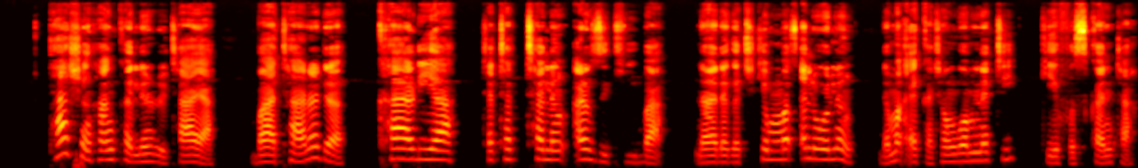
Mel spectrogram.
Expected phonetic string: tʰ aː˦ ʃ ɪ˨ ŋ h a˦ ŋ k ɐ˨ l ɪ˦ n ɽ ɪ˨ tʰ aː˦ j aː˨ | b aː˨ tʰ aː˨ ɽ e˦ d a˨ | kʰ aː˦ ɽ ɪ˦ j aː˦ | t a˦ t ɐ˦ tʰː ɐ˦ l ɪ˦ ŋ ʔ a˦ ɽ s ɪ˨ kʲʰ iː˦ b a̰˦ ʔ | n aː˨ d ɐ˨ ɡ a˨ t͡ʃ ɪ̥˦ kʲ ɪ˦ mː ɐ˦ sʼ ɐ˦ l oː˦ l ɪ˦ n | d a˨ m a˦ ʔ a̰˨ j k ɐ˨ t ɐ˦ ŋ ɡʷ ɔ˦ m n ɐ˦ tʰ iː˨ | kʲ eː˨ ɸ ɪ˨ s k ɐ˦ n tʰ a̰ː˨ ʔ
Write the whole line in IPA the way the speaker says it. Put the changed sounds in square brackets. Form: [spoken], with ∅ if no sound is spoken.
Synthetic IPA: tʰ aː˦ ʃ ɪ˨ ŋ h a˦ ŋ k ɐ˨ l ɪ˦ n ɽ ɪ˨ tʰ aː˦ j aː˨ | b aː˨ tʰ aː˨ ɽ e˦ d a˨ | kʰ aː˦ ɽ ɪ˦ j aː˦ | t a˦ t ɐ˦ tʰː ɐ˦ l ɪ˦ ŋ ʔ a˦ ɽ [z] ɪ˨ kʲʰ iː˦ b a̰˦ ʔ | n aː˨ d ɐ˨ ɡ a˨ t͡ʃ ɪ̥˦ kʲ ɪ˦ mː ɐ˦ sʼ ɐ˦ l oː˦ l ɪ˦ n | d a˨ m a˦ ʔ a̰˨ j k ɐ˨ t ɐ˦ ŋ ɡʷ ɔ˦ m n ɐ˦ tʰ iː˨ | kʲ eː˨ ɸ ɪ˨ s k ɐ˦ n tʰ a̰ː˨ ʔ

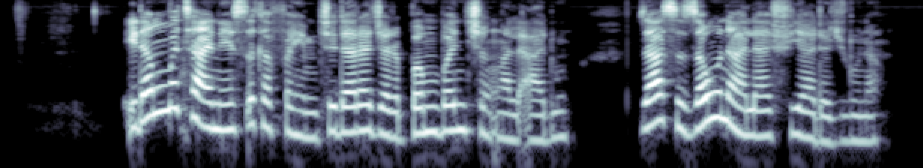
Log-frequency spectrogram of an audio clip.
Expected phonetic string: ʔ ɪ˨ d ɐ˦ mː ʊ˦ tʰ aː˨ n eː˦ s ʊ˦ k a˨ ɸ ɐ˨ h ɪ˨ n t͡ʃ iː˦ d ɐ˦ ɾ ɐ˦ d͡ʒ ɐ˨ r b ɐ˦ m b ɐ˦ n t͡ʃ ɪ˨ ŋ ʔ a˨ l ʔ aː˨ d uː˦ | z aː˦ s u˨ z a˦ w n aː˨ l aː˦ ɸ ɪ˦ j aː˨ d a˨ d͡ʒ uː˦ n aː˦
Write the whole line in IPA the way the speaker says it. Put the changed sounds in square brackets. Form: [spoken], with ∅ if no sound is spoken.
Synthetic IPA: ʔ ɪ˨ d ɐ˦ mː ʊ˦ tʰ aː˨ n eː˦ s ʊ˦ k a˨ ɸ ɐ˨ h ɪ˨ [m] t͡ʃ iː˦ d ɐ˦ ɾ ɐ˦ d͡ʒ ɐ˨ r b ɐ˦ m b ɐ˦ n t͡ʃ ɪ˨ ŋ ʔ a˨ l ʔ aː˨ d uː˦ | z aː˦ s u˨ z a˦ w n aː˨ l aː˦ ɸ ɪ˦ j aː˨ d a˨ d͡ʒ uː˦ n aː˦

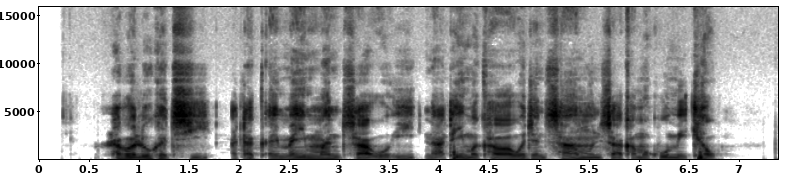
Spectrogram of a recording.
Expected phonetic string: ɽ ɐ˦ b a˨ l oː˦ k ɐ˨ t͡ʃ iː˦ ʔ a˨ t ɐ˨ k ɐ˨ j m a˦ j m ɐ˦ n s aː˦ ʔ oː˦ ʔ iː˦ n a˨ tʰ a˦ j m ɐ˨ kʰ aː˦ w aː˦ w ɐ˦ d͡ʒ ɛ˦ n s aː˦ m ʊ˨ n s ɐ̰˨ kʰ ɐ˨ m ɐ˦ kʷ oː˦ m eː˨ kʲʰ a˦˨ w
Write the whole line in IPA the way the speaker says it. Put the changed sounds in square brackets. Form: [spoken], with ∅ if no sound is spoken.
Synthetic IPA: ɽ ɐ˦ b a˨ l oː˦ k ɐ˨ t͡ʃ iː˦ ʔ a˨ t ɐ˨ [kʼ] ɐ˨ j m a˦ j m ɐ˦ n s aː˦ ʔ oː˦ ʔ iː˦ n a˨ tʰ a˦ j m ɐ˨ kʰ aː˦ w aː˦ w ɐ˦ d͡ʒ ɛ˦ n s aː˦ m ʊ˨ n s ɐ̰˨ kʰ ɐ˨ m ɐ˦ kʷ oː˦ m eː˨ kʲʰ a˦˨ w

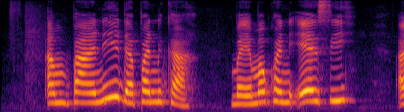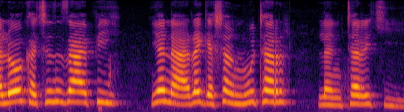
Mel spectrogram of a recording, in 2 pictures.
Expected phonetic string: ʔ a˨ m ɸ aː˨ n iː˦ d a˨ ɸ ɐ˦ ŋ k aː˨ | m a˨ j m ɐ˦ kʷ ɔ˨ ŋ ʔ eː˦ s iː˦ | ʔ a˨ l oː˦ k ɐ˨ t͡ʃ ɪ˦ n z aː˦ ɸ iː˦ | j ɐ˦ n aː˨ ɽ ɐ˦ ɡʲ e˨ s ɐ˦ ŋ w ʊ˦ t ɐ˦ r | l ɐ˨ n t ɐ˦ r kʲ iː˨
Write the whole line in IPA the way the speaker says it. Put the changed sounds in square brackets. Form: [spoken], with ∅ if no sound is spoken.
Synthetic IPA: ʔ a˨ m ɸ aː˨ n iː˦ d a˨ ɸ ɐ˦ ŋ k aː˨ | m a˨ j m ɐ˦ kʷ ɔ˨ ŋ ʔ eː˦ s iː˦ | ʔ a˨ l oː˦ k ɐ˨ t͡ʃ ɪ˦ n z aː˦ ɸ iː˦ | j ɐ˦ n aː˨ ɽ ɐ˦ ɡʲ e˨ [ʃ] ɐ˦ ŋ w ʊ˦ t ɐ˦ r | l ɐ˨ n t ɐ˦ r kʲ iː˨

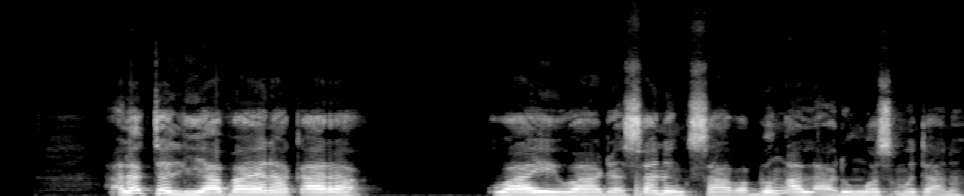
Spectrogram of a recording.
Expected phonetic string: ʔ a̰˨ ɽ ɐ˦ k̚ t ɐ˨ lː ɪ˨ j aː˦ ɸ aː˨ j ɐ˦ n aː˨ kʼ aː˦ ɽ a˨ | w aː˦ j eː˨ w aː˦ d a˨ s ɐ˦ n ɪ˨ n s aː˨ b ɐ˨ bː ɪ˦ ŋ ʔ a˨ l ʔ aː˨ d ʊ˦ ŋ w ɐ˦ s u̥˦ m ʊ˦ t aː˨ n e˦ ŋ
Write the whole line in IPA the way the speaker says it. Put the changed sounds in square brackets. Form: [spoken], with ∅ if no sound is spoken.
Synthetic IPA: ʔ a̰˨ [l] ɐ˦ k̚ t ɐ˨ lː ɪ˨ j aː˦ ɸ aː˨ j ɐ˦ n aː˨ kʼ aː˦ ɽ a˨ | w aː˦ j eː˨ w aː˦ d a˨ s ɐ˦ n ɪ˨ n s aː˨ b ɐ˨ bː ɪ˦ ŋ ʔ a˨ l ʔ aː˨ d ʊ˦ ŋ w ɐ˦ s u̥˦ m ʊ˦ t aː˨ n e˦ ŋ

